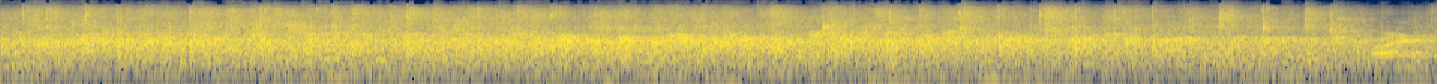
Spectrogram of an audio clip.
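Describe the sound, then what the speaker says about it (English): Loud, sustained applause from a large crowd, dense continuous clapping that holds steady for several seconds before tapering off at the end. "I wish I could clap that loudly by myself"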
